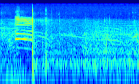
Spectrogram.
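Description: A firework bursts overhead with one sharp bang about half a second in, followed by a few fainter pops. A voice calls out briefly just before the bang.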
